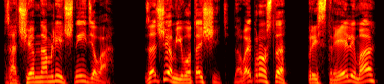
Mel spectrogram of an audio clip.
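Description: A man's voice: a little high, sing-song, moderate pace, dry recording, studio quality, pitched above the performer's own voice. A man voicing a brash, wisecracking gunslinging man who swears and argues, in an audiobook. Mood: whiny. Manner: cocky, swears, quarrelsome.

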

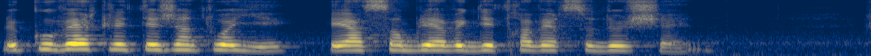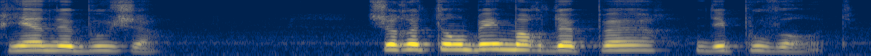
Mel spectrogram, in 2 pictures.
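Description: Mellow-voiced woman reading a novel aloud. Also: medium pitch, measured pace. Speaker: audiobook reader. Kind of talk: scripted narration of a novel.

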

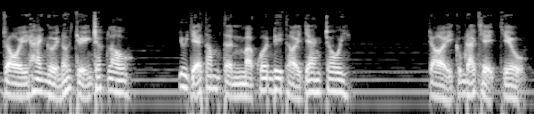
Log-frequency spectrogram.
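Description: A man, calmly narrating a scripted story. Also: low voice, normal speed, soft background music.

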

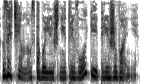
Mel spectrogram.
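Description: A menacing male kidnapper, read by a woman in an audiobook, calm and mocking as he gives his orders. The voice sits low and slightly husky. The recording is close and dry. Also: a little fast, dry recording. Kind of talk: audiobook character voice.

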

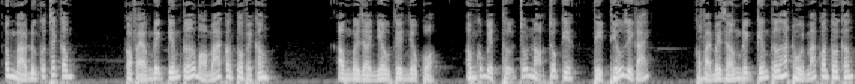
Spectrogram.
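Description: A man reading aloud and voicing a sharp-tongued older wife and mother who accuses and wails in a storybook reading. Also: medium pitch, animated, fast talker, no echo, clean studio sound, close to an everyday voice. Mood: shrill accusing.

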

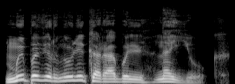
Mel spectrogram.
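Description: A man narrates a first-person audiobook in a measured, dryly ironic storytelling manner. His pitch moves in a lively way through the phrases. The recording is close and dry, with no room sound. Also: no echo.

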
